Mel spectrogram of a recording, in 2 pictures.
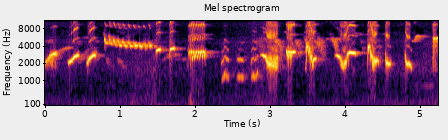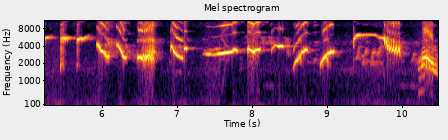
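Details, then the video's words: Varied master song of an Asian pied starling for training cage birds, dense stream of loud whistles, rising slurs, clicks and harsh buzzy notes with scarcely any pauses. "Pancingan Burung Jalak Suren Gacor Mompa Variasi - Suara Masteran Jalak Agar Gacor Full Isian Mewah"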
